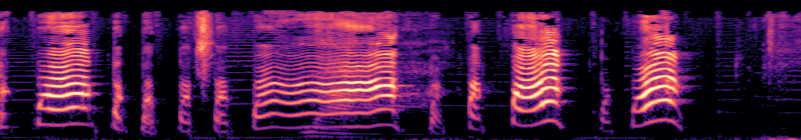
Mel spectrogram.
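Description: A chicken that wandered up to the Pentagon clucks in quick bursts, then lets out a long, wavering squawk, followed by a few more loud clucks. No one is talking.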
